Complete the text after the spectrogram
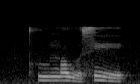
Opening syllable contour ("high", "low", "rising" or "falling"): high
